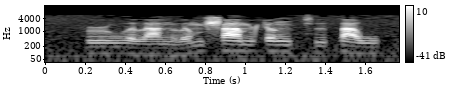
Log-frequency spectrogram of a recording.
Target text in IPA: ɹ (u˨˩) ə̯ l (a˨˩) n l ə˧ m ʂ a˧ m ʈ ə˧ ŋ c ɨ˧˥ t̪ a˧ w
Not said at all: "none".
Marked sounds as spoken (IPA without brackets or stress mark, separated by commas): u˨˩, a˨˩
